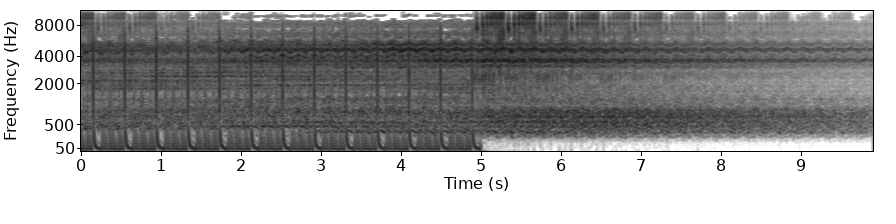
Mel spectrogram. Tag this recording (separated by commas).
House music, Music, Electronic music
